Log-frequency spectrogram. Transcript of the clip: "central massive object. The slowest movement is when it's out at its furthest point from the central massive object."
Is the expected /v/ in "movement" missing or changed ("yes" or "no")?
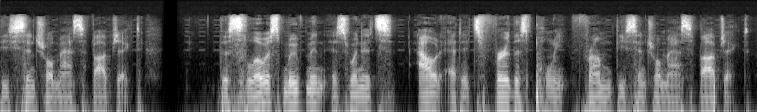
no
